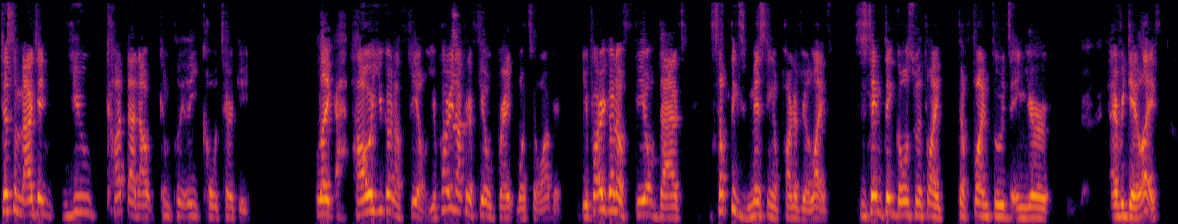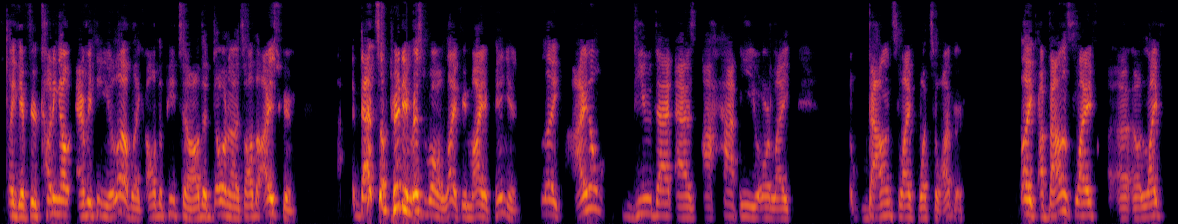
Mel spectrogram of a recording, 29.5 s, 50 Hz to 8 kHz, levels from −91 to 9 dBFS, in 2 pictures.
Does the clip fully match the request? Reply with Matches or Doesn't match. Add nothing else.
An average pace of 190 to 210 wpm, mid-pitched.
Matches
